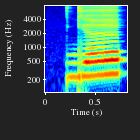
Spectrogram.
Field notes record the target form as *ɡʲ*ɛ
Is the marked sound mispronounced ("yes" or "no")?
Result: no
